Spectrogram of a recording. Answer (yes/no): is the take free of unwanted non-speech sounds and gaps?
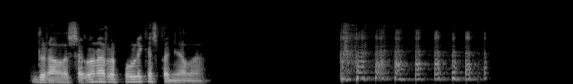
no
